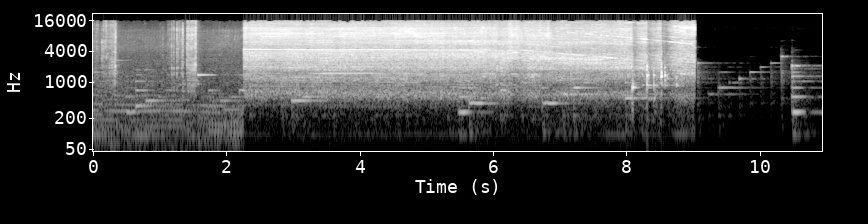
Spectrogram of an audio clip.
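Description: Handheld circular saw cutting across a pressure-treated pine board, starting about two seconds in, running steadily for about seven seconds and cutting off suddenly. Piano background music plays under it and on after it.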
